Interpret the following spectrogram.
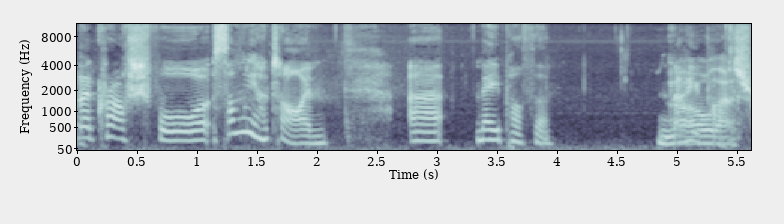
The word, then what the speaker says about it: Mapother: It's spelt Mapother, but it's pronounced Maypother.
